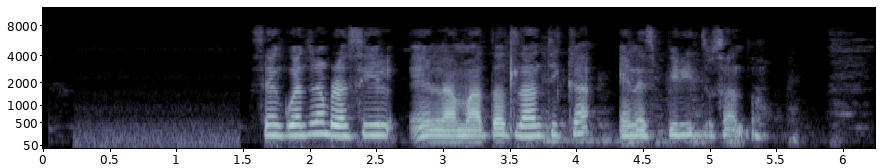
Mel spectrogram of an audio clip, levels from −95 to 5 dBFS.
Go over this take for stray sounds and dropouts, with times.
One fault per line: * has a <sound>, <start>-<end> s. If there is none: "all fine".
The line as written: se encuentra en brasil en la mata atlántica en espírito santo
all fine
